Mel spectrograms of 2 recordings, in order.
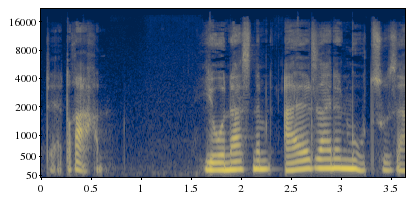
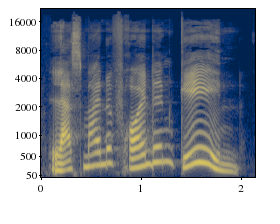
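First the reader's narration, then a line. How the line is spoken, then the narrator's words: Shouting at full volume. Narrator (German): ruft er, so laut er kann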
